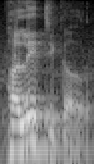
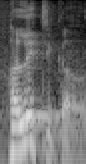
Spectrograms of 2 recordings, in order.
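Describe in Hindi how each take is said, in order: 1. Stress दूसरे शब्दांश पर है। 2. स्ट्रेस दूसरे शब्दांश पर है।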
